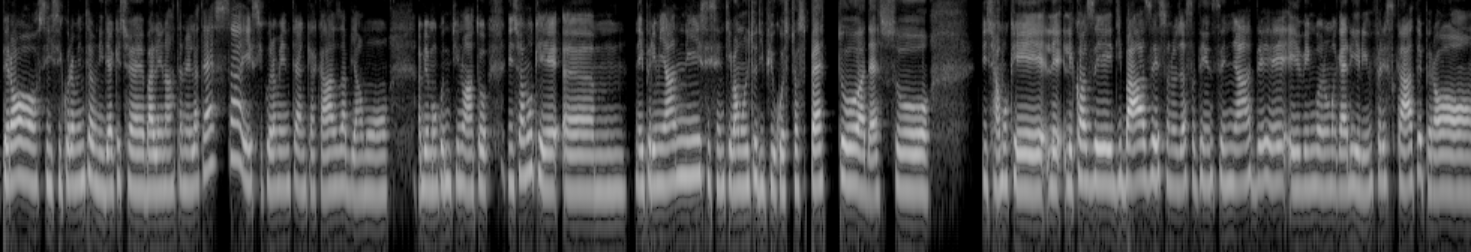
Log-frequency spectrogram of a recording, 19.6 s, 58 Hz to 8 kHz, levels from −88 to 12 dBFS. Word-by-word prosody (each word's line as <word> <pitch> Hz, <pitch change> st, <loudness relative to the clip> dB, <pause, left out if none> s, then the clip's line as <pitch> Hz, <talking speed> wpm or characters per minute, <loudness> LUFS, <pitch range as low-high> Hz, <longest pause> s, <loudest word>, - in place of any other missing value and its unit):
però 235 Hz, -1 st, +4 dB
sì, 225 Hz, 0 st, -5 dB
sicuramente 225 Hz, +3 st, -1 dB
è -, -, +4 dB
un'idea 205 Hz, -2 st, 0 dB
che 235 Hz, +3 st, -6 dB
ci 225 Hz, -, -9 dB
è 200 Hz, -1 st, +1 dB
balenata 200 Hz, +2 st, 0 dB
nella 210 Hz, +1 st, -3 dB
testa 320 Hz, -, -2 dB
e 225 Hz, -1 st, +1 dB
sicuramente 210 Hz, 0 st, -4 dB
anche 205 Hz, -1 st, -5 dB
a -, -, -8 dB
casa 200 Hz, +2 st, -2 dB
abbiamo 190 Hz, -1 st, -5 dB, 0.4 s
abbiamo 200 Hz, 0 st, -1 dB
continuato. 215 Hz, -2 st, -1 dB, 0.2 s
Diciamo 255 Hz, +4 st, -1 dB
che, 205 Hz, -7 st, +2 dB
ehm, 195 Hz, 0 st, -2 dB
nei 215 Hz, -2 st, -2 dB
primi 220 Hz, 0 st, +1 dB
anni 255 Hz, +3 st, +1 dB
si 250 Hz, -2 st, -7 dB
sentiva 215 Hz, -1 st, -1 dB
molto 215 Hz, +3 st, 0 dB
di 210 Hz, -3 st, -3 dB
più 210 Hz, 0 st, -3 dB
questo 200 Hz, +1 st, -2 dB
aspetto, 220 Hz, +2 st, +2 dB
adesso 195 Hz, +1 st, +2 dB, 0.7 s
diciamo 225 Hz, -1 st, -3 dB
che 195 Hz, -3 st, +3 dB
le 210 Hz, 0 st, +1 dB
le 220 Hz, 0 st, +1 dB
cose 225 Hz, -1 st, +5 dB
di 225 Hz, +2 st, -5 dB
base 235 Hz, +2 st, +6 dB
sono 230 Hz, -4 st, -8 dB
già 215 Hz, +2 st, -1 dB
state 235 Hz, +1 st, -7 dB
insegnate 230 Hz, 0 st, -3 dB
e 205 Hz, 0 st, +1 dB
vengono 210 Hz, 0 st, -3 dB
magari 210 Hz, +1 st, 0 dB
rinfrescate, 225 Hz, +4 st, -1 dB
però 195 Hz, -3 st, +2 dB
215 Hz, 150 wpm, -21 LUFS, 200-230 Hz, 0.7 s, base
